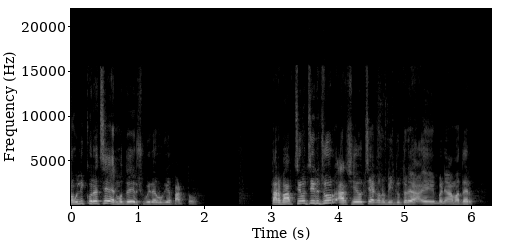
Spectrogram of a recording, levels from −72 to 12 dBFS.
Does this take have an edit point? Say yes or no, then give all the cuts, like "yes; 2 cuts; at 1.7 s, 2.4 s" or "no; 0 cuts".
no; 0 cuts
